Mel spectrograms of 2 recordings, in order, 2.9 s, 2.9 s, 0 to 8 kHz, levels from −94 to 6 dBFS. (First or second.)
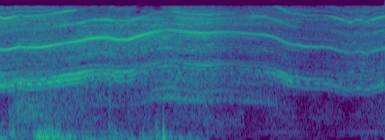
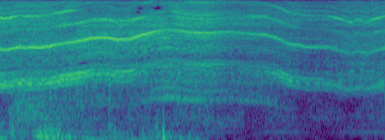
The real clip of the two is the first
